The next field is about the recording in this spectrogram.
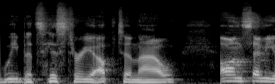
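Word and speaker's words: onsemi: yet commercial deal with on semi is basically how you pronounce it while this is a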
